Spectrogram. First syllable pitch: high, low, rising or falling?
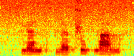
high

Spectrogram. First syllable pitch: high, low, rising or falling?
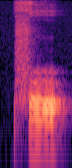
low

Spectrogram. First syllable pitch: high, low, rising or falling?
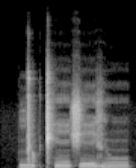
high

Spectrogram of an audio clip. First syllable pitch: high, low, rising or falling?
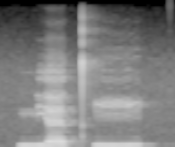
rising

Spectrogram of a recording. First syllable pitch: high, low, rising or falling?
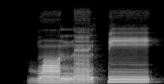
low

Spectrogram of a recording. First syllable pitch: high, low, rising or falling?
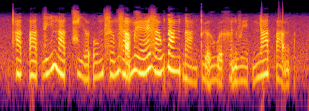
low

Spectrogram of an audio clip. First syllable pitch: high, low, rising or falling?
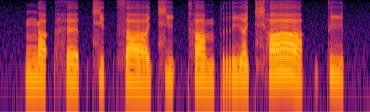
low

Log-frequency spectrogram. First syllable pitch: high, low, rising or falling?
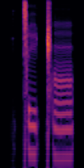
low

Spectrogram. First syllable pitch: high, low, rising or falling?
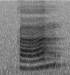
rising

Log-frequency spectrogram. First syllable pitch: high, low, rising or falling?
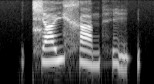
rising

